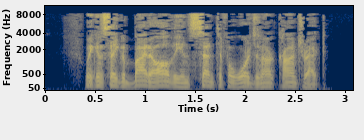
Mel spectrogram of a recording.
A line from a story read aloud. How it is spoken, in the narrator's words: Brown had replied angrily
